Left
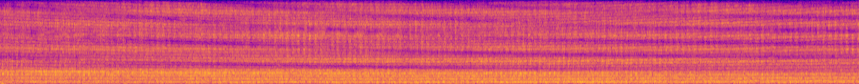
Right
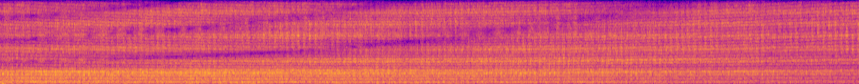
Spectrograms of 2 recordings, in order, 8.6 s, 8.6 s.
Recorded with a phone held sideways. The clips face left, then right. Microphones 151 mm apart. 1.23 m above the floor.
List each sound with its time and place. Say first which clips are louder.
0.0 s a helicopter: right 1 dB; 5° right (ahead or behind); by 8.6 s 60° left (ahead or behind)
